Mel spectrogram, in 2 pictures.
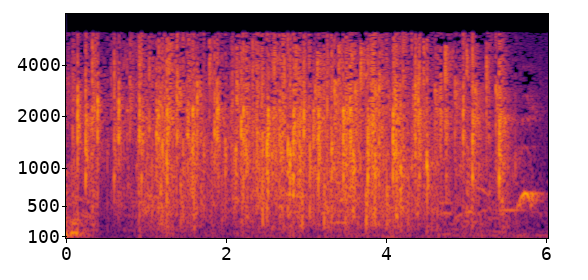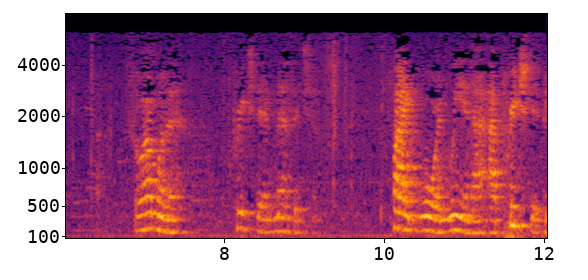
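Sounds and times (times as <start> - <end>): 
audience clapping: 0.0 - 5.8
speech: 6.9 - 7.6, 8.2 - 9.4, 10.1 - 12.0.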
